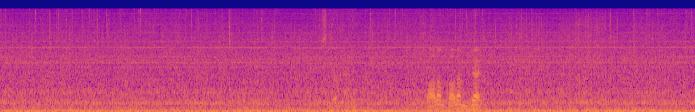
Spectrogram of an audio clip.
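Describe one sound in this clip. A truck engine rumbles steadily as the truck drives along a road.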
